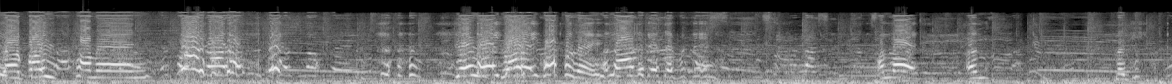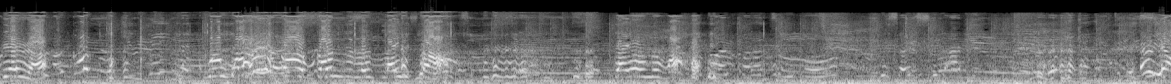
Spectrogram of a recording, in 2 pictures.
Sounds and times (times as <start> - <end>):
Music: 0.0 - 23.4.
